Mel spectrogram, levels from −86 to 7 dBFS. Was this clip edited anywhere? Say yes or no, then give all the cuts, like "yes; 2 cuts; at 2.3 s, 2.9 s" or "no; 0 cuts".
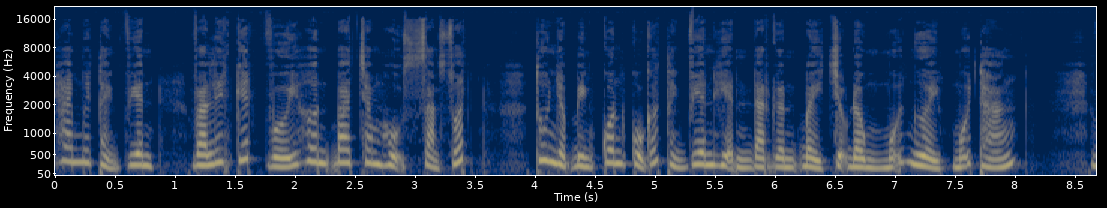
no; 0 cuts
